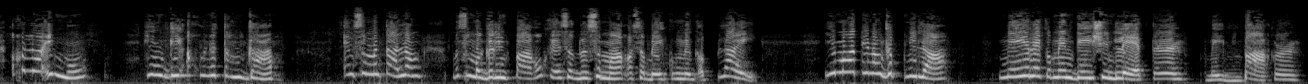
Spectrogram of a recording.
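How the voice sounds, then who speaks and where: High-pitched, sulky young woman. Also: big pitch swings, moderate pace, a bit bright. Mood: envious, annoyed. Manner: whiny, complaining. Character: sulky, proud young woman, jobless college graduate daughter. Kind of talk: radio drama acting.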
